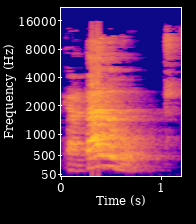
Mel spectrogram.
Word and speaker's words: Catálogo: En esta ocasión vemos una tilde. Eso quiere decir que esta es la sílaba que más fuerte suena.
